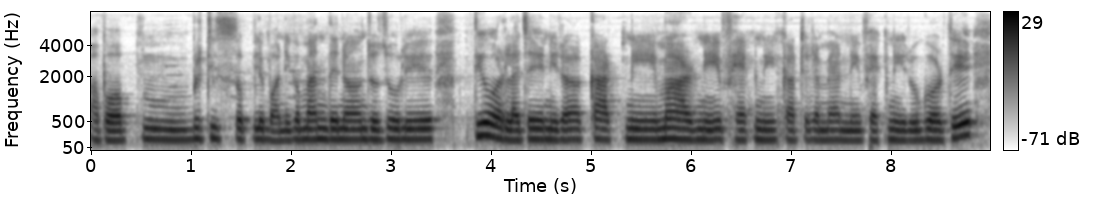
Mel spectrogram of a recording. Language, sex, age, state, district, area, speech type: Nepali, female, 30-45, West Bengal, Jalpaiguri, rural, spontaneous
